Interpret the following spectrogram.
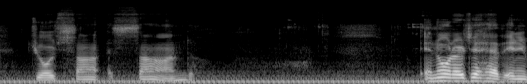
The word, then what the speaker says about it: Sand: example is George S or George son um or I should pronounce it in a better way George sand um it was a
